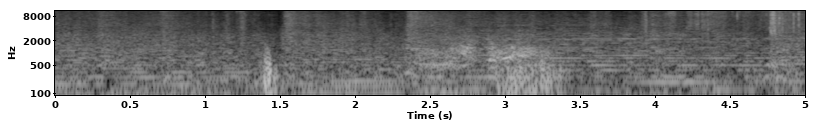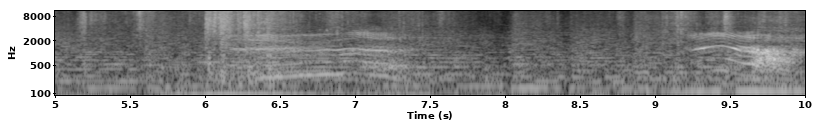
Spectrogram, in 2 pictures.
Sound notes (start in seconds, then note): 2.1 Bondage Yelling "MMMAH HAAA!!!"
